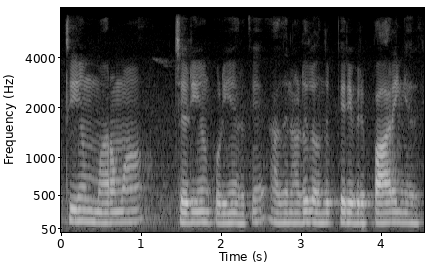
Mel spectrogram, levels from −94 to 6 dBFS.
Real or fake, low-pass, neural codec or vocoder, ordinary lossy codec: real; 7.2 kHz; none; MP3, 64 kbps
